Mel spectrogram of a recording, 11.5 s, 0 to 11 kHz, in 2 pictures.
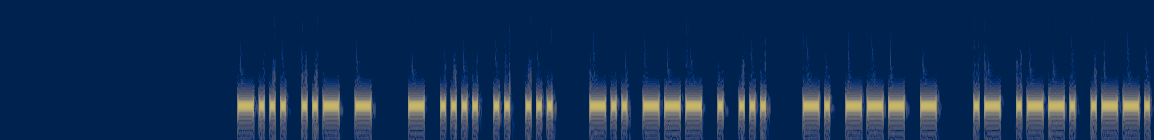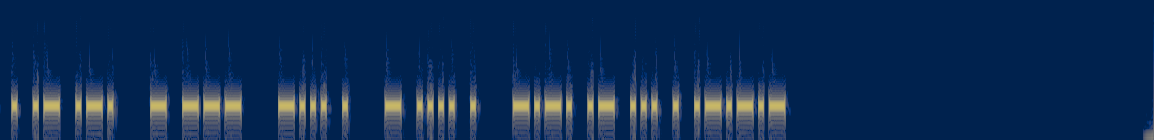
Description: Morse code, heard as a keyed tone, about 46 wpm, 700 Hz. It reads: BUT THIS DOES NOT APPEAR TO BE THE CASE.
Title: Sentences from Top 1000 Words - Review Part 2 - 45wpm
